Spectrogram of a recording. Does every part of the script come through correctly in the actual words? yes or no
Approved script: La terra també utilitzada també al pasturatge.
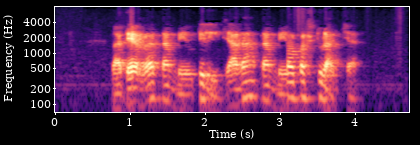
yes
